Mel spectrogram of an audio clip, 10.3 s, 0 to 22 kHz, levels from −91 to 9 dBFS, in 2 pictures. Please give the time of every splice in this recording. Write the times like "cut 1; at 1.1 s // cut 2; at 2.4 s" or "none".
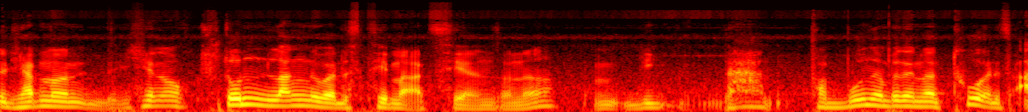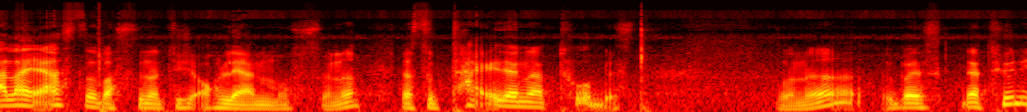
cut 1; at 9.0 s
